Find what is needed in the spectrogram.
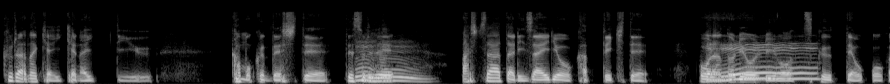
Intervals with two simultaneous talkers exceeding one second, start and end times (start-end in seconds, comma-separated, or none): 7.0-8.3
